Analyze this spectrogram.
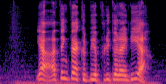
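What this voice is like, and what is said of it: East Coast American character voice. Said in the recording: “This is my voice now. ... When I'm not crying, I get that East Coast bugbear accent ... Yeah, that's what it sounds like right there.”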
